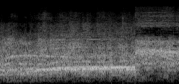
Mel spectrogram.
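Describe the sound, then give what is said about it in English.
A crowd watching the Falcon Heavy side boosters land at landing zones 1 and 2 cheers excitedly in a steady, dense roar of many voices, holding at an even loudness throughout with a few sustained shouts or whistles rising above the din. “You can hear the crowd here, very excited.”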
